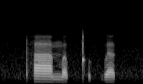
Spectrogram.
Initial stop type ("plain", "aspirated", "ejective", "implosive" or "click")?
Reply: aspirated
